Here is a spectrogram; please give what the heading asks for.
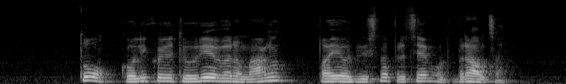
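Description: Speech recording with no audible technical faults anywhere.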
